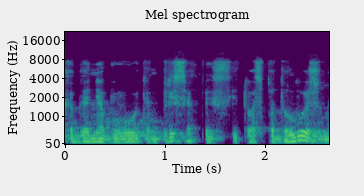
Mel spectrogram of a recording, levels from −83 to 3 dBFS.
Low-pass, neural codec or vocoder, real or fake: 10.8 kHz; none; real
